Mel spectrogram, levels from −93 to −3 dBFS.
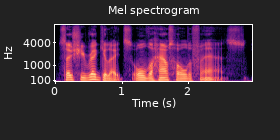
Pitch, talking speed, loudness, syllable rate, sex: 120 Hz, 140 wpm, -19 LUFS, 4.6 syllables/s, male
